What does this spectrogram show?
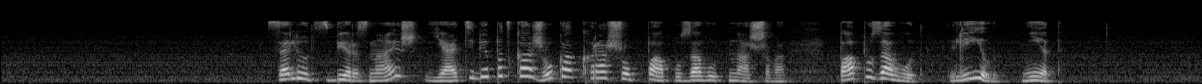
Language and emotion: Russian, positive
